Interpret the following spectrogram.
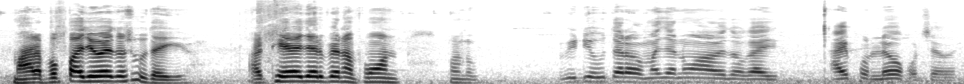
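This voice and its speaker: A man's voice: high voice, a little fast. A young man vlogging outdoors on a walk, chatting and teasing a friend, filmed on a phone. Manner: chatty, teasing, addresses viewers directly. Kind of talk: casual walking vlog. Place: outdoors by a riverfront. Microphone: phone held by a friend.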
